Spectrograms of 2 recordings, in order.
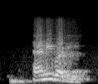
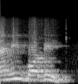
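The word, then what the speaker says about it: anybody: तो एनीबॉडी हां। एनीबॉडी पढ़ते हैं एनीबडी है।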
